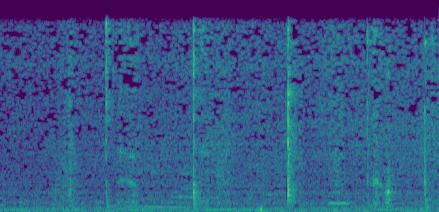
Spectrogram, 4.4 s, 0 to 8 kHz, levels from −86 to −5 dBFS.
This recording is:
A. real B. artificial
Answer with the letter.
A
